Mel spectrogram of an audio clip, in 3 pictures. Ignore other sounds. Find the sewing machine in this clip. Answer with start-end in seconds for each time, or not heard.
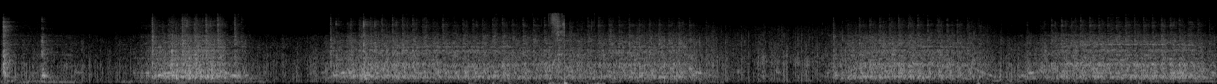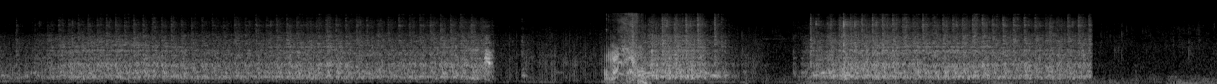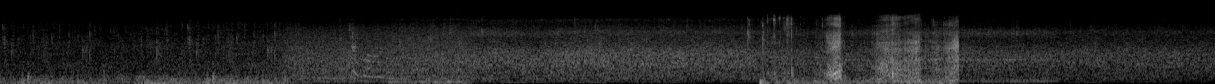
0.0-23.1.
